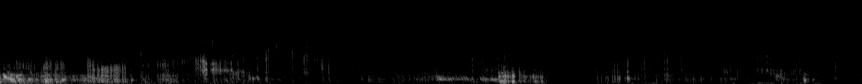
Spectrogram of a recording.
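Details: Stomach growling (borborygmi): low gurgling, rumbling bursts come and go irregularly with brief quiet gaps.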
